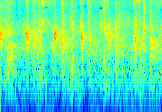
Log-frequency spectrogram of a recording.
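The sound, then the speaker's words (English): A brief burst of applause from a small group, steady overlapping claps filling the moment at a fairly loud level with no talking. “I picked some of the best HR people for this podcast, so let's give a round of applause for their answers so far.”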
